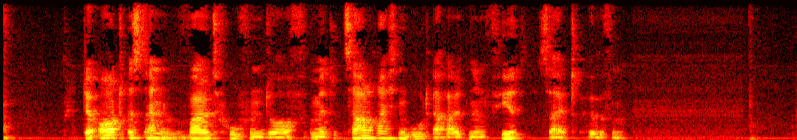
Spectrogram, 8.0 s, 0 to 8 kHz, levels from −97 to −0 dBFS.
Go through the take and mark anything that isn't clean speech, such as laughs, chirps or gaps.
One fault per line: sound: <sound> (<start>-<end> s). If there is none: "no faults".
no faults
